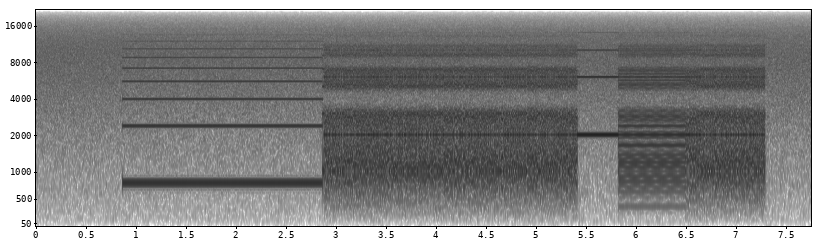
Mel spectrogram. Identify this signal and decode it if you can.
ZX Spectrum tape loading, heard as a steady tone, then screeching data.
